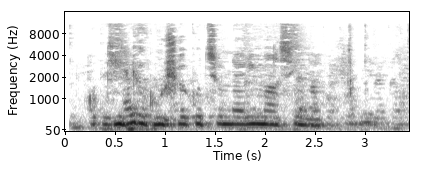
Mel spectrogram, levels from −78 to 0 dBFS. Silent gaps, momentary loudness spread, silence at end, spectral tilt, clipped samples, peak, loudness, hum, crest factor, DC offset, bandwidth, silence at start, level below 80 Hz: none; 18 LU; 0 s; -5.5 dB/octave; under 0.1%; -4 dBFS; -17 LUFS; none; 14 dB; under 0.1%; 11.5 kHz; 0.05 s; -36 dBFS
